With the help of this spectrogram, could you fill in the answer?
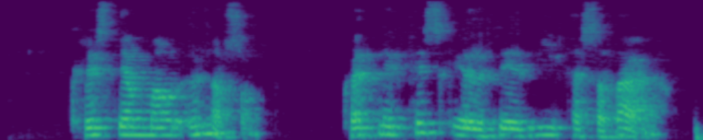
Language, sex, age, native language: Icelandic, male, 30-39, Icelandic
